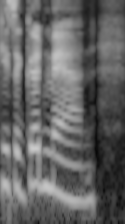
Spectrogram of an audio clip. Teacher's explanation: He is a good man becomes he's a good man. The is and a both shrink. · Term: reduced forms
